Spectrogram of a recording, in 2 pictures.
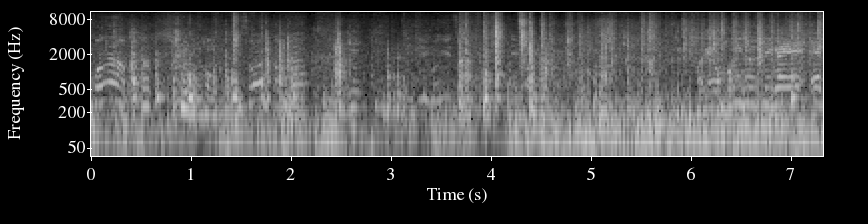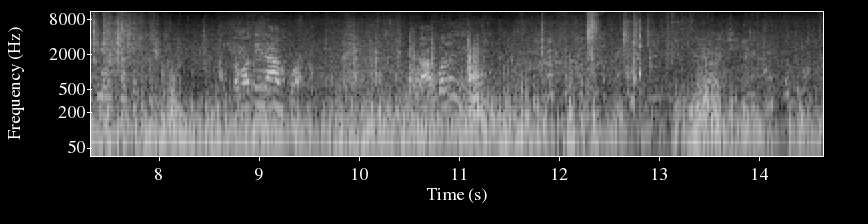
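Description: Wind rumbling on the microphone in a small open boat at sea, with brief indistinct voices now and then.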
